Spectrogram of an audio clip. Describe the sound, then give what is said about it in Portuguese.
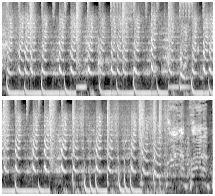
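A loud Volvo truck air horn blares a rapid run of bright, sliding tones with deep booming low pulses underneath, sounding almost continuously for about eight seconds without pause. “Agora, deixa com o Volvo cabuloso. Botando pressão no planeta.”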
